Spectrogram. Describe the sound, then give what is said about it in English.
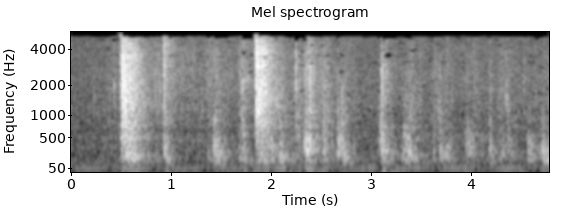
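A door opens with a sharp clunk of the latch, followed by another knock and several softer thuds and shuffles, like someone stepping through. No one speaks. “Funny that he'd leave the door open.”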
